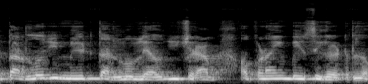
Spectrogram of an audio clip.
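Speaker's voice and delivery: ordinary delivery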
